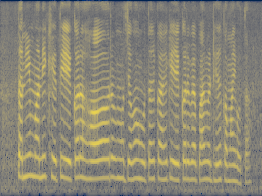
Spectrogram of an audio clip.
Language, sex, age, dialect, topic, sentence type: Bhojpuri, female, 18-24, Southern / Standard, agriculture, statement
